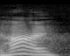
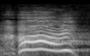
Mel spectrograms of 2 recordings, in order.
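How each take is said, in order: First: The greeting sounds flat and unenthusiastic. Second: The greeting sounds enthusiastic and lively.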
